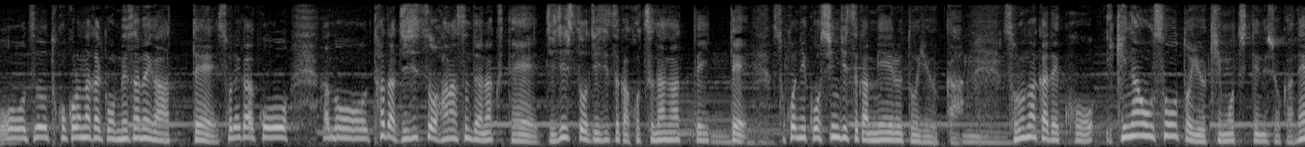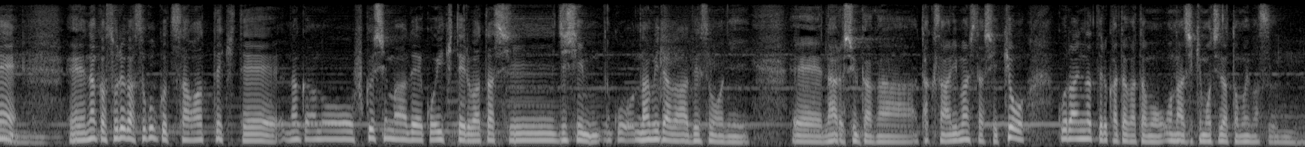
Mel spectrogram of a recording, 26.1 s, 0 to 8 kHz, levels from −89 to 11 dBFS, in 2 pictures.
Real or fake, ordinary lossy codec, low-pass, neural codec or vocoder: fake; none; 7.2 kHz; vocoder, 44.1 kHz, 128 mel bands every 256 samples, BigVGAN v2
